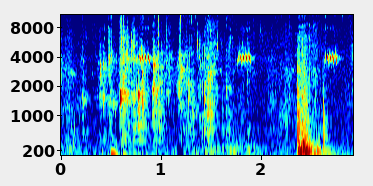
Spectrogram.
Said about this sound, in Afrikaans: Kan ek maar een bykie water kry, asjeblief, Toekie? Nou maar goed. Skinkie so bykie.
